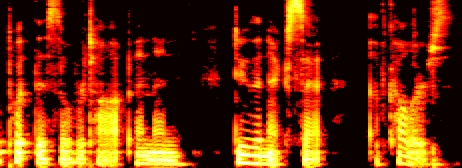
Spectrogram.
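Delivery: soft whispered aside; murmured whisper to herself. Real, not acted. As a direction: drop to a whisper. Whispered aside while arranging.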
